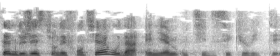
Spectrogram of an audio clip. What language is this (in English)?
French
